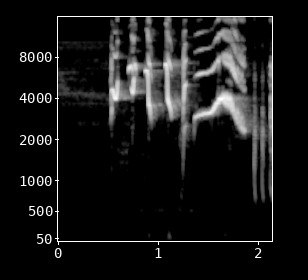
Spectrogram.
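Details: White-rumped shama (kacer) lure song, harsh material for provoking other birds: quick choppy notes leading into a long, pure, slowly rising whistle, then a few short clicks.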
